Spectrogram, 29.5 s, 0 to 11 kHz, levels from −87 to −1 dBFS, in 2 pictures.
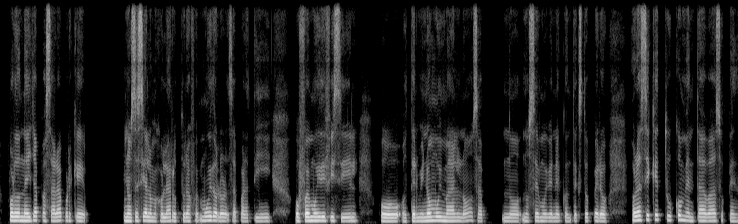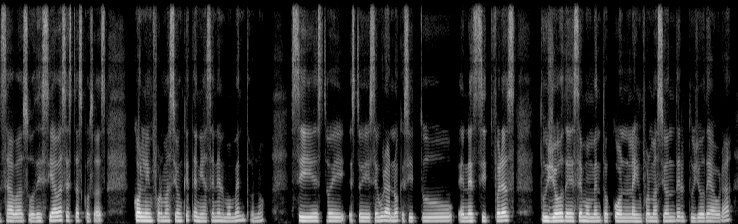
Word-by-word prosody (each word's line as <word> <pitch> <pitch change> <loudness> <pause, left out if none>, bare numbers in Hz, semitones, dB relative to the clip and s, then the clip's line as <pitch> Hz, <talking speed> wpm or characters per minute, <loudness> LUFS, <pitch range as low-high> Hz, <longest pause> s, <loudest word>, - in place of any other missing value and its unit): por 195 0 +6
donde 185 -1 +6
ella 200 +2 +2
pasara", 185 0 0
porque, 185 -2 -3 0.7
no 180 -2 +3
sé, 185 +2 0
si 185 +2 +2
a - - +6
lo 185 - +3
mejor 175 -1 -2
la 175 +1 +2
ruptura 175 0 -1
fue 175 - -5
muy 195 +1 +2
dolorosa 180 -3 +1
para 165 0 -4
tí, 170 +1 -6 0.5
o 180 - +3
fue 185 +2 +5
muy 185 0 +5
difícil, 185 -1 0 0.4
o 165 -1 +4
o 160 - -4
terminó 175 +2 +3
muy 195 0 +3
mal, 175 -1 +1
¿no?, 175 +3 -3
o 200 - -8
sea, 165 -4 -6 0.3
no 170 -1 -3
no 175 -1 -5
sé, 180 +3 -2
muy 175 0 -2
bien 170 0 -2
el 170 - -4
contexto, 165 +2 -6
pero, 170 -3 +1 0.5
ahora 205 +2 +5
sí 225 +2 0
que, 235 0 0
tú 215 -3 -6
comentabas 180 -4 0
o - - -9
pensabas 175 0 -2
o 165 - 0
deseabas 190 +4 +1
estas 190 -1 -3
cosas, 160 - -5 0.6
con 195 -2 +7
la 185 - +5
información 185 0 -2
que 180 - -7
tenías 175 -4 -3
en 185 - -3
el 185 -1 -2
momento, 190 +5 -5
¿no?, 180 +5 -10 0.5
sí, 180 -1 +3
estoy 180 0 -1
estoy 175 -1 -2
segura, 185 +3 +1
¿no?, 185 +1 -1
que - - -8
si 175 -1 -3
tú, 175 +2 -3
en 170 +1 -1
es 175 0 +1
si 180 0 -5
fueras 195 +2 +3 0.5
tú 180 0 +4
yo, 180 +1 +6
de 185 0 +3
ese 180 +1 0
momento, 175 -1 -1
con 170 -2 +1
la 170 - +1
información 175 +2 -3
del 185 -1 -5
tú 175 -2 -6
yo 170 +1 0
de 180 0 -1
ahora, 175 +7 -4
180 Hz, 170 wpm, -20 LUFS, 175-185 Hz, 0.7 s, con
